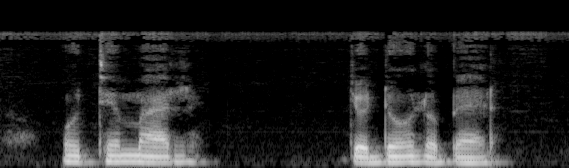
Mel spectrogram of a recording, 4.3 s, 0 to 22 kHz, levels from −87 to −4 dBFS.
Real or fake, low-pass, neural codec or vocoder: real; 10.8 kHz; none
